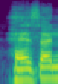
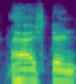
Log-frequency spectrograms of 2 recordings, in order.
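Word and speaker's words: hasten: हैसन है ना कि हैस्टिन। ठीक है? क्योंकि एस के बाद टी आ रहा है इसलिए टी यहां पे साइलेंट है।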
